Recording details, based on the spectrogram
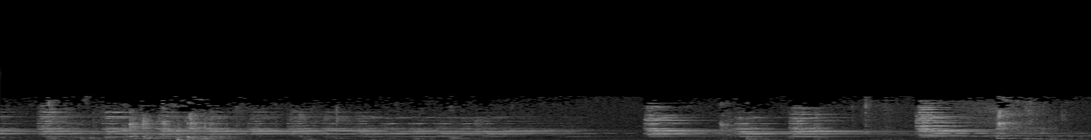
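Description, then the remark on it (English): A church bell rings on and on on a Saturday during a class, each new strike swelling over the long, humming overtones of the last, steady and fairly loud with no voices. “But on Saturday when we're having the class, It seems interminable, the ringing of the bell.”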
